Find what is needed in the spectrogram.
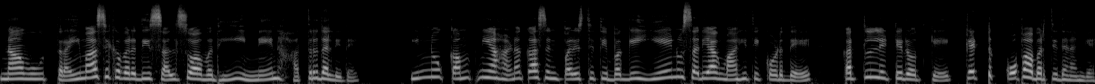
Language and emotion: Kannada, angry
